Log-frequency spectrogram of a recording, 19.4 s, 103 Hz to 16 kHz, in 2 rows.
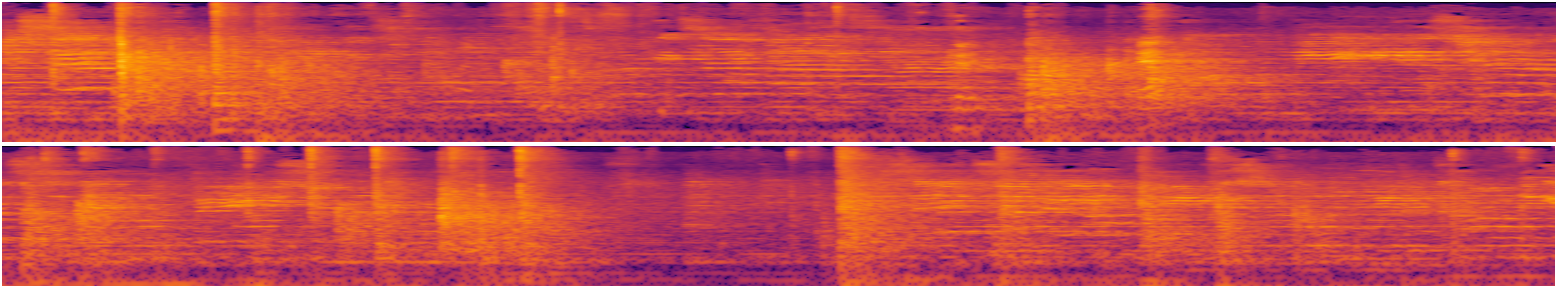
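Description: Foosball play: sharp knocks and thumps of the ball being struck by the rod figures and hitting the table walls, with rods banging, scattered irregularly and loudest about a second in and near 15 seconds. Background music plays underneath.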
